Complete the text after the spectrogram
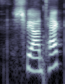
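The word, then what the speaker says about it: Świątek: Schwinteck.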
